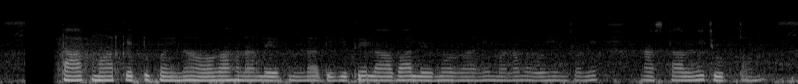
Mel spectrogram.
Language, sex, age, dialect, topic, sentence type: Telugu, male, 36-40, Central/Coastal, banking, statement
